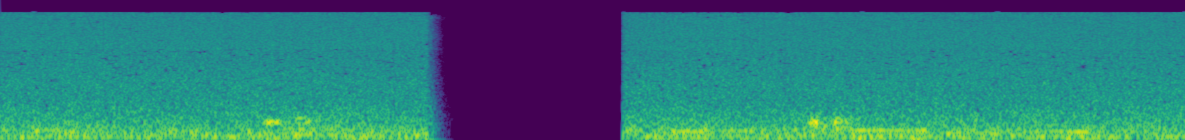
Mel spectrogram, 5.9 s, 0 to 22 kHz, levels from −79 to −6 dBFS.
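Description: From 2.13 to 3.20 s, a likely long network dropout: the sound decays into a fading buzz or hiss, then about 0.89 s of silence, shown as a blank spectrogram gap and flat waveform, before returning about 0.94 s further on.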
